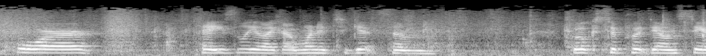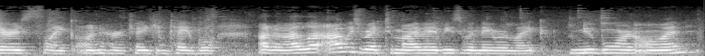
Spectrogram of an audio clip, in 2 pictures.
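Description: A talkative woman in her forties recording a home vlog in her kitchen, her voice sitting a little high. She rambles from one aside to the next and laughs easily. A faint hum of household ambience runs underneath. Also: poor audio. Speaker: vlogger. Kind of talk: casual home vlog chat. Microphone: camera on the counter, sometimes handheld.

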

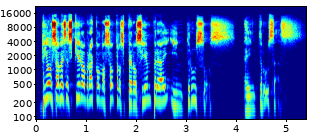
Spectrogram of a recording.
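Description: High-voiced preaching pastor. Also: male voice, lively intonation, slow. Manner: preaching with rising shouted climaxes, addressing listeners as brother. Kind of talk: sermon.

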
